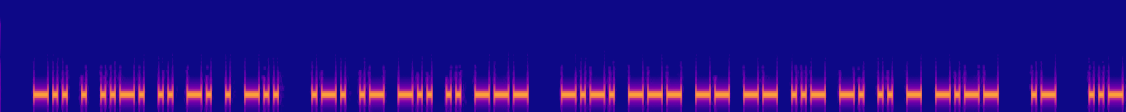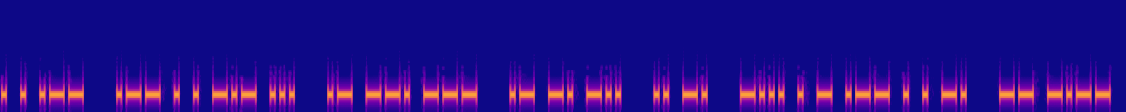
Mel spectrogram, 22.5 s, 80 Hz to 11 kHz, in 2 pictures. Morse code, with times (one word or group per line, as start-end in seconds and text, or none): 0.3-2.8 DEFINED
3.1-5.3 RADIO
5.6-10.0 COMMUNITY
10.3-10.6 A
10.9-12.1 FEW
12.4-14.2 WEEKS
14.5-16.0 AGO
16.4-17.5 AND
17.8-18.3 IN
18.7-20.9 BETWEEN
21.3-22.4 MY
